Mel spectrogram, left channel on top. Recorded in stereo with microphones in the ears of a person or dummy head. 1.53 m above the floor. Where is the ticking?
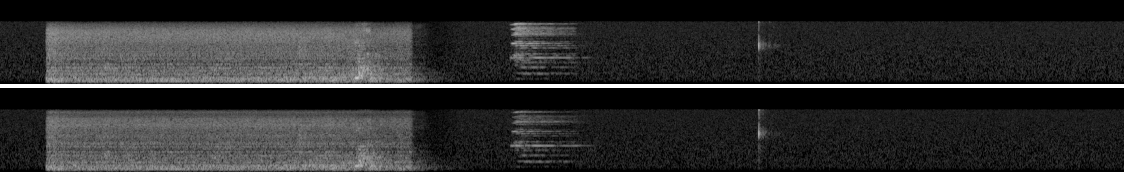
10° left (ahead or behind), 1.1 m.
